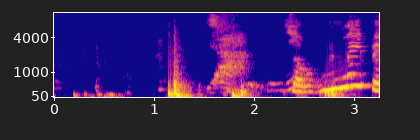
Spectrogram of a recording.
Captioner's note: heavy stomps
